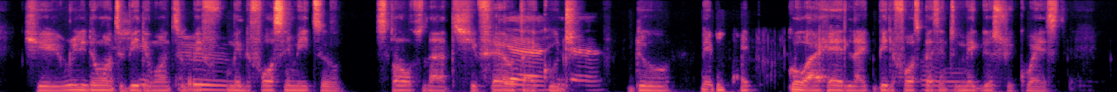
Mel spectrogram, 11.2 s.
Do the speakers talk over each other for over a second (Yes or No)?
Yes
